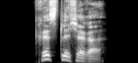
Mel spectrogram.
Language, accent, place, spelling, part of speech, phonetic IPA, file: German, Germany, Berlin, christlichere, adjective, [ˈkʁɪstlɪçəʁə], De-christlichere.ogg
- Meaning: inflection of christlich: 1. strong/mixed nominative/accusative feminine singular comparative degree 2. strong nominative/accusative plural comparative degree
